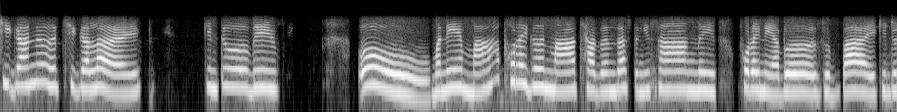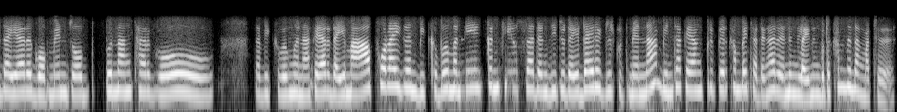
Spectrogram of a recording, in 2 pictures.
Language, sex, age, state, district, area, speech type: Bodo, female, 18-30, Assam, Udalguri, urban, conversation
